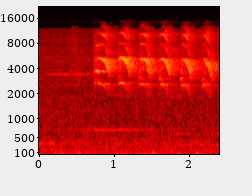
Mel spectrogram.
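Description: A bird calling outdoors: a rapid run of high chirps, about five a second, each falling in pitch, starting a little under a second in.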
